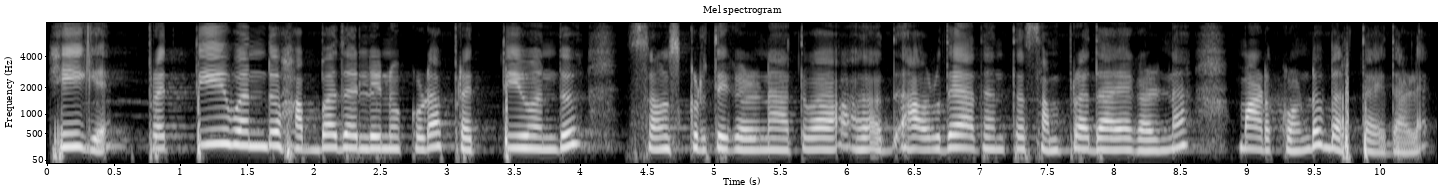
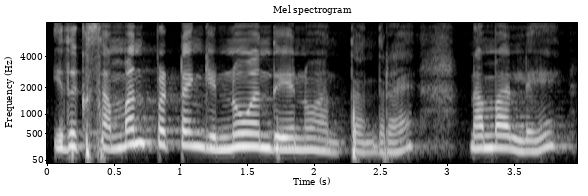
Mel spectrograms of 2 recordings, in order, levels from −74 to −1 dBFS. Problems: none marked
